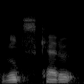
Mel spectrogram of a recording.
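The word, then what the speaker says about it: 見つける: yeah, so as I thought, that U here is pretty silent. You don't pronounce it. So it's mitsukeru.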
